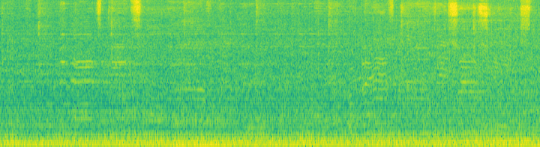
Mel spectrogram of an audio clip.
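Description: Motorcycle engine running at low speed, a steady low rumble, with music playing along with it.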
